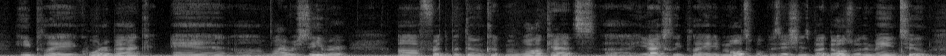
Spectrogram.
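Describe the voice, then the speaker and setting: A man speaks at a moderate pace in a fairly low pitch, with very wide pitch swings. Audible room echo surrounds his voice. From Florida (Daytona Beach). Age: 20s. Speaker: podcast host, student. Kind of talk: casual monologue. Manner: hesitant, many fillers.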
